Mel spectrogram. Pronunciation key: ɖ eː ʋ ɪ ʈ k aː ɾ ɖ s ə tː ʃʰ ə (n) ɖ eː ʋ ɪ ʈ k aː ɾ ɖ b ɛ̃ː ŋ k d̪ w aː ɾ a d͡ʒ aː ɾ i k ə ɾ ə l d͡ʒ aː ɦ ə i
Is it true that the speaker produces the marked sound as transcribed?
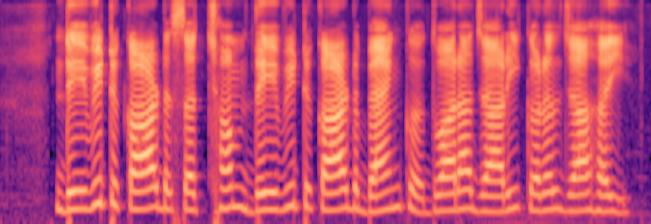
no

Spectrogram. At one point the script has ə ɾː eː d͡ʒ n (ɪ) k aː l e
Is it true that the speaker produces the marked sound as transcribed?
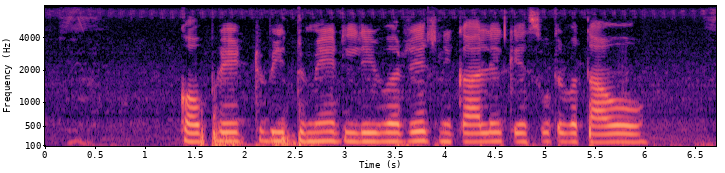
yes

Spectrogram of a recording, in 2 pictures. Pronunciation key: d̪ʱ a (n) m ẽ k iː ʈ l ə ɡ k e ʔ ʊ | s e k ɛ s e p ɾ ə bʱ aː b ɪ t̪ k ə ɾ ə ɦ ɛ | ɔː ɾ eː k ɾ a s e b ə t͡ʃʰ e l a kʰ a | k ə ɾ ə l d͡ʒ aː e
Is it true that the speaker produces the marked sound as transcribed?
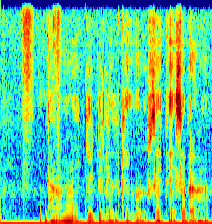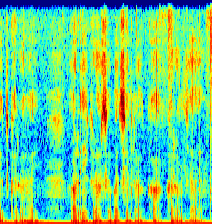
yes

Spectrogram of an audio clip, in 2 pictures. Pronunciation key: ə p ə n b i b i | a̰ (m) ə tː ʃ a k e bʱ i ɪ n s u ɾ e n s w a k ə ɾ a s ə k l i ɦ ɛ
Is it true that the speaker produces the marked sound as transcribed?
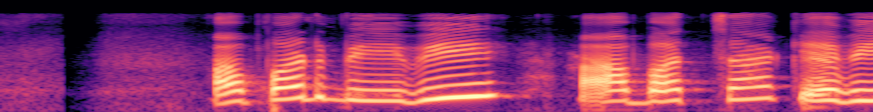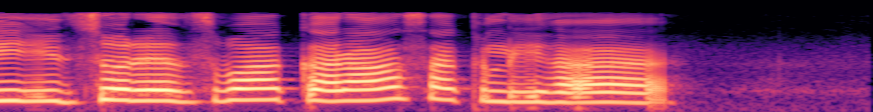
no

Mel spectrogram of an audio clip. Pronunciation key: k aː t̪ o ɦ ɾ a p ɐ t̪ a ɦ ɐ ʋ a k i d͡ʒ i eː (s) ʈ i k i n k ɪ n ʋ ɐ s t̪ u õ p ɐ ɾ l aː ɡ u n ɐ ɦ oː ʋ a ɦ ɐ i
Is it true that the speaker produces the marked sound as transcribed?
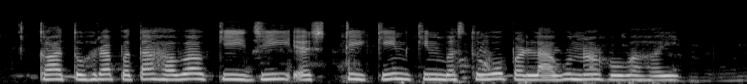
yes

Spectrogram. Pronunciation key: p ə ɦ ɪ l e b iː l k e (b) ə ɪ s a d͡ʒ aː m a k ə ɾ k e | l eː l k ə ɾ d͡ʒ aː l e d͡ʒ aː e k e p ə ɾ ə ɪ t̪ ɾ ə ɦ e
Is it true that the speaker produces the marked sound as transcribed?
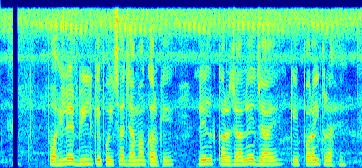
no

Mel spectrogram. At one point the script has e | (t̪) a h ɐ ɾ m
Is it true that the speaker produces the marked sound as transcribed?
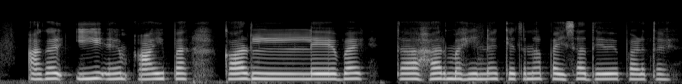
yes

